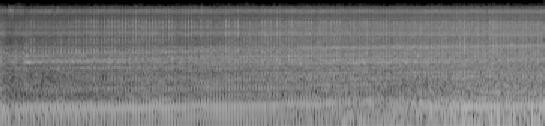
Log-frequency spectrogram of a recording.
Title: Africa Twin, Knocking Sound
